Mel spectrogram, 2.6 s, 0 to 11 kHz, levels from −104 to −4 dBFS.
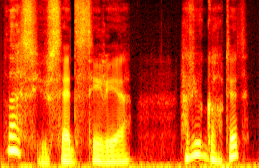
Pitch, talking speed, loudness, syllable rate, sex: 120 Hz, 185 wpm, -19 LUFS, 4.5 syllables/s, male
